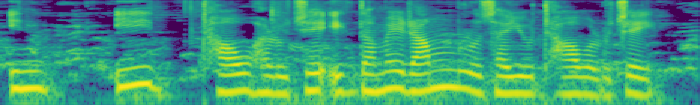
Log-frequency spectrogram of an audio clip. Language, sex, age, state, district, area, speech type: Nepali, female, 18-30, West Bengal, Kalimpong, rural, spontaneous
